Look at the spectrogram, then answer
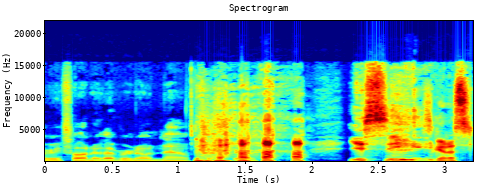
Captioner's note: laughing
